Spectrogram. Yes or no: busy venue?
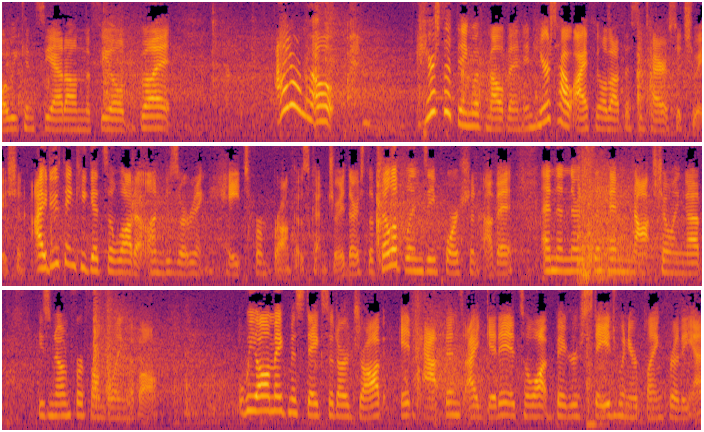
yes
